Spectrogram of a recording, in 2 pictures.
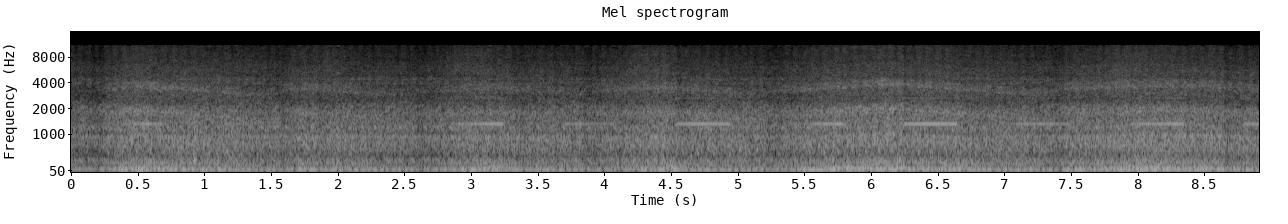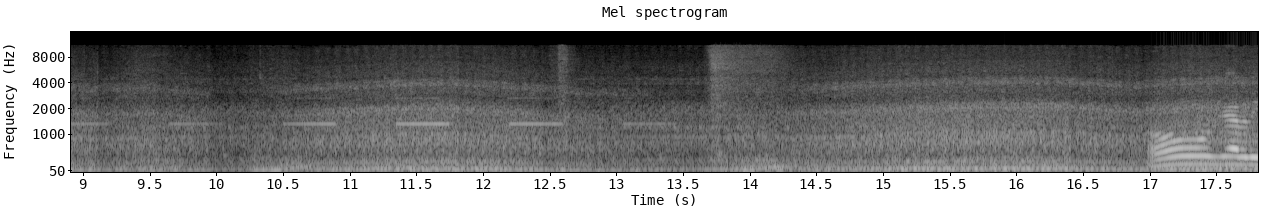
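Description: Truck in the video game Snowrunner backing up a trailer, steady reversing beeps over a low idling diesel engine rumble, continuous and close, with some talk mixed in and a louder engine surge near the end.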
